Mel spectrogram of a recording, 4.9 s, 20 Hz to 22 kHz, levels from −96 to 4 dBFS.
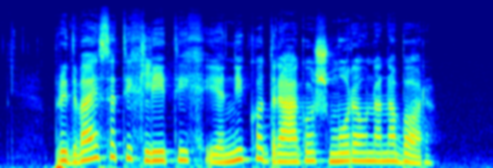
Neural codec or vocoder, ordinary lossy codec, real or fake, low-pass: none; none; real; 19.8 kHz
